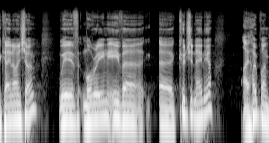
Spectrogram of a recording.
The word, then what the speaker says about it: Cucinella: to the Super K9 show with Moren Eva Cooellia. I hope I'm pronouncing your name right. Coochinella. Coochinella.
